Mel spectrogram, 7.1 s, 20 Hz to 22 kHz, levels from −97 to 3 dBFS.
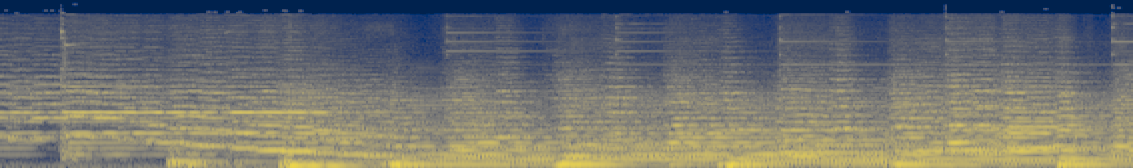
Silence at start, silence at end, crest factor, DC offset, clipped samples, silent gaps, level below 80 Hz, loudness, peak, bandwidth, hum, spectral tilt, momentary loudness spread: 0 s; 0 s; 14 dB; under 0.1%; under 0.1%; none; -22 dBFS; -15 LUFS; 0 dBFS; 16 kHz; none; -6.5 dB/octave; 5 LU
